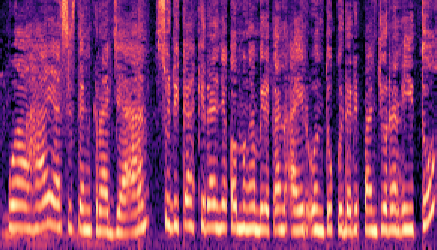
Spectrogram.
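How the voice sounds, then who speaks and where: A woman voicing a gentle, polite young princess in a children's fairy tale, with a plaintive manner. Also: high-pitched, fairly even intonation, fast talker, faint music behind, pitched above the performer's own voice, natural voice. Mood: politely requesting.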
